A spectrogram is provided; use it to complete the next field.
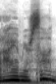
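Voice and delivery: whispering. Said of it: "Law stage right whispers to you".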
